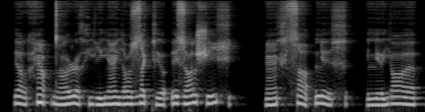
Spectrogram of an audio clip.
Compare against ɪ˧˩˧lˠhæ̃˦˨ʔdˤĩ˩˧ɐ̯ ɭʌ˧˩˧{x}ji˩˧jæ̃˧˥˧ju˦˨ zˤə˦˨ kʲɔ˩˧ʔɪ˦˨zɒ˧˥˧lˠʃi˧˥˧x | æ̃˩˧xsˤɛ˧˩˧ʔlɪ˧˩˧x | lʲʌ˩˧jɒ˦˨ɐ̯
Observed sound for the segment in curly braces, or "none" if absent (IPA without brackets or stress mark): x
